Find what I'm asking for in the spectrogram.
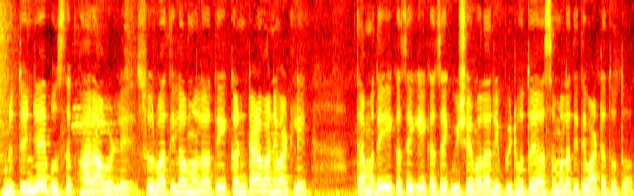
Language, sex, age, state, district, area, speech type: Marathi, female, 18-30, Maharashtra, Yavatmal, rural, spontaneous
